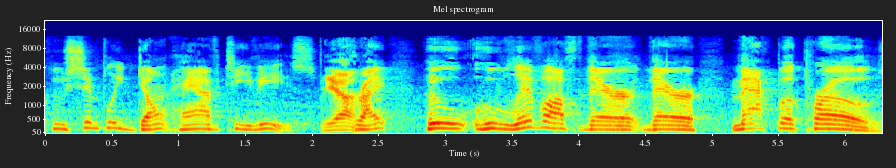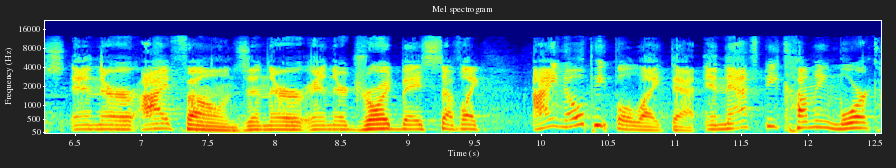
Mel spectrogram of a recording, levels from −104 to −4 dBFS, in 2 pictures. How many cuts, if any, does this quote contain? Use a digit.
1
